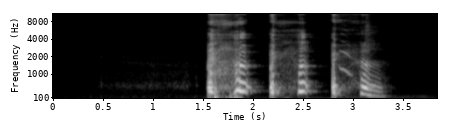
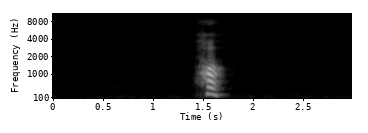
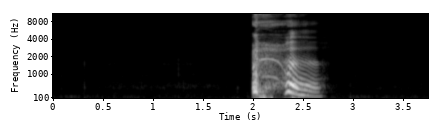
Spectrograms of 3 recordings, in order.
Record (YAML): three_cough_length: 3.8 s
three_cough_amplitude: 16448
three_cough_signal_mean_std_ratio: 0.35
exhalation_length: 3.0 s
exhalation_amplitude: 5713
exhalation_signal_mean_std_ratio: 0.17
cough_length: 3.8 s
cough_amplitude: 18040
cough_signal_mean_std_ratio: 0.25
survey_phase: beta (2021-08-13 to 2022-03-07)
age: 18-44
gender: Female
wearing_mask: 'No'
symptom_runny_or_blocked_nose: true
symptom_headache: true
smoker_status: Never smoked
respiratory_condition_asthma: false
respiratory_condition_other: false
recruitment_source: REACT
submission_delay: 2 days
covid_test_result: Negative
covid_test_method: RT-qPCR
influenza_a_test_result: Negative
influenza_b_test_result: Negative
